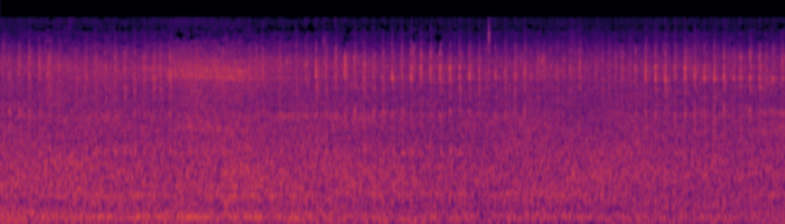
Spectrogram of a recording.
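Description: A leaf blower operated by a worker drones steadily in the distance along a street, its engine whine and rushing air forming a continuous, even wash of noise with no voices over it.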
